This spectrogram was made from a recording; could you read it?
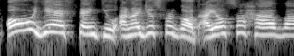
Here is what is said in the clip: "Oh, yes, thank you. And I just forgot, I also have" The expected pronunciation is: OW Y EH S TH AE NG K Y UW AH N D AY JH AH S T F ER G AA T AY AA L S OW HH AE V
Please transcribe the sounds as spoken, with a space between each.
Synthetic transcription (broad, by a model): OW Y EH S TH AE NG K Y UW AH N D AY JH AH S T F ER G AA T AY AA L S OW HH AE V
